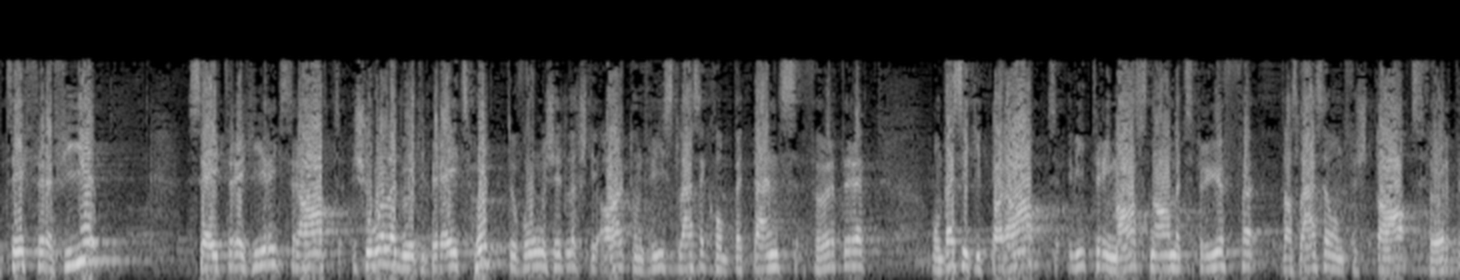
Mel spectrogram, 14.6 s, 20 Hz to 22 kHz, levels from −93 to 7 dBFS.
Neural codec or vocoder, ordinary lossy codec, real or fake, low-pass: none; MP3, 64 kbps; real; 9.9 kHz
